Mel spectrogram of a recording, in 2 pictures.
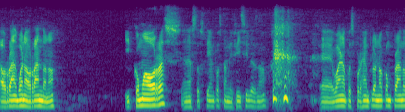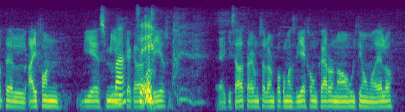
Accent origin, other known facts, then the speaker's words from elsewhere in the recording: Mexico; also born or lived in United States; yo soy mexicano, pero me crié aquí en México, pero nací en Estados Unidos y pues regresé a Estados Unidos.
